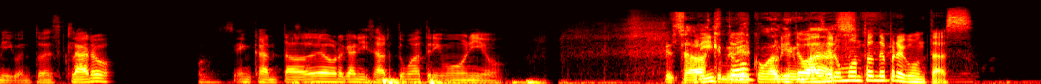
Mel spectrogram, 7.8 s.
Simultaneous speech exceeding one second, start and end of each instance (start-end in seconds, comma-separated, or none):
5.2-6.5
